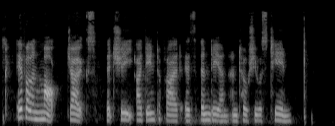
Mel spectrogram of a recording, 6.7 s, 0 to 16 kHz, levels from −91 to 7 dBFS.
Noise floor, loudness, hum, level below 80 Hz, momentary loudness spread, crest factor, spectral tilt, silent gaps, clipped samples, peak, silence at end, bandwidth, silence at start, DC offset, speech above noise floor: -66 dBFS; -34 LUFS; none; -80 dBFS; 10 LU; 20 dB; -4.5 dB/octave; none; under 0.1%; -14 dBFS; 0.6 s; 11.5 kHz; 0.05 s; under 0.1%; 33 dB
